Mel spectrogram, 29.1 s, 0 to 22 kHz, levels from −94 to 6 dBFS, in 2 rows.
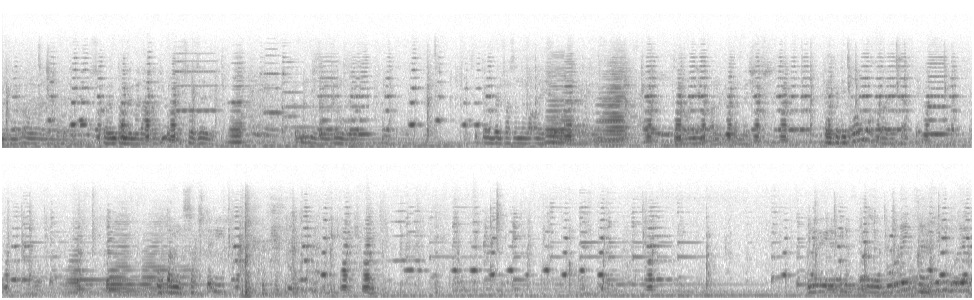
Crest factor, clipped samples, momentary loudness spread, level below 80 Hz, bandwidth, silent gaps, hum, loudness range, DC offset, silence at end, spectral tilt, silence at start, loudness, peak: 20 dB; under 0.1%; 12 LU; -54 dBFS; 16 kHz; none; none; 6 LU; under 0.1%; 0 s; -7 dB/octave; 0 s; -37 LUFS; -18 dBFS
